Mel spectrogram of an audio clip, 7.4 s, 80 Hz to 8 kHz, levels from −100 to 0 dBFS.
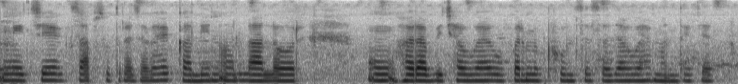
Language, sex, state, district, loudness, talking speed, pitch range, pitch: Hindi, female, Jharkhand, Garhwa, -19 LUFS, 180 wpm, 210-220 Hz, 215 Hz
